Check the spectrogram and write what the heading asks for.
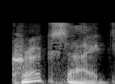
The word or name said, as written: crookesite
